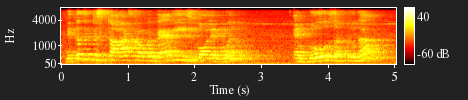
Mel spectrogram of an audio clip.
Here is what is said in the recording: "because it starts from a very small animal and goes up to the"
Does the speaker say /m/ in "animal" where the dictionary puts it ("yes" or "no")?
no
